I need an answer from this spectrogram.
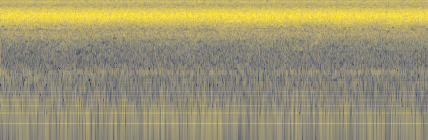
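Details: Summer afternoon in Tokyo, typhoon approaching: massed cicadas give a constant shrill, sizzling buzz, very even in pitch and loudness, filling the whole stretch without a break.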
